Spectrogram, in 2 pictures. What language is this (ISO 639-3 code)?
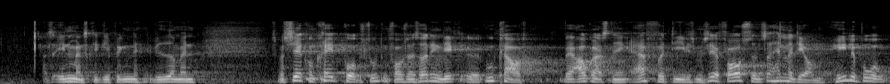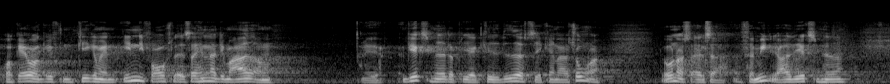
dan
